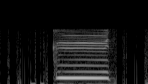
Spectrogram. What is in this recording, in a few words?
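"gyut3", Cantonese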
